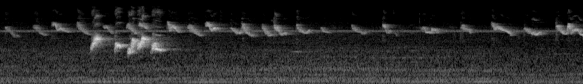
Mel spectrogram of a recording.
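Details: Caged Red-whiskered bulbul, wild-caught and four months in a cage, kept alone, gives a brief burst of warbled, bubbling notes near the second mark among many quick, thin, high chirps over a steady high-pitched whine.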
